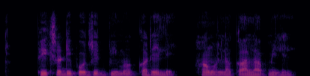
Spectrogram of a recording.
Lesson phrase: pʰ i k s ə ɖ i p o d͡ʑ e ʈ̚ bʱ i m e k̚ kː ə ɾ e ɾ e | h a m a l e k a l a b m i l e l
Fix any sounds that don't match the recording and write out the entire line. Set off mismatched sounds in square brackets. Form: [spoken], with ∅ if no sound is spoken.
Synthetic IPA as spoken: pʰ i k s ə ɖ i p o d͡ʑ [i] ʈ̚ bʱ i m [a] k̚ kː ə ɾ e [l] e | h a m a l [a] k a l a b m i l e l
